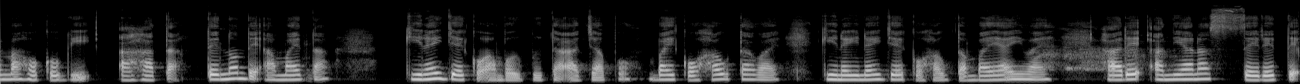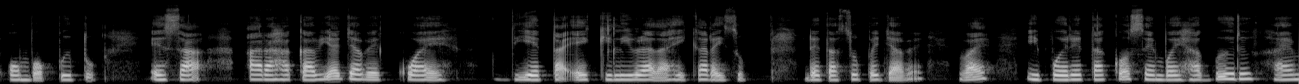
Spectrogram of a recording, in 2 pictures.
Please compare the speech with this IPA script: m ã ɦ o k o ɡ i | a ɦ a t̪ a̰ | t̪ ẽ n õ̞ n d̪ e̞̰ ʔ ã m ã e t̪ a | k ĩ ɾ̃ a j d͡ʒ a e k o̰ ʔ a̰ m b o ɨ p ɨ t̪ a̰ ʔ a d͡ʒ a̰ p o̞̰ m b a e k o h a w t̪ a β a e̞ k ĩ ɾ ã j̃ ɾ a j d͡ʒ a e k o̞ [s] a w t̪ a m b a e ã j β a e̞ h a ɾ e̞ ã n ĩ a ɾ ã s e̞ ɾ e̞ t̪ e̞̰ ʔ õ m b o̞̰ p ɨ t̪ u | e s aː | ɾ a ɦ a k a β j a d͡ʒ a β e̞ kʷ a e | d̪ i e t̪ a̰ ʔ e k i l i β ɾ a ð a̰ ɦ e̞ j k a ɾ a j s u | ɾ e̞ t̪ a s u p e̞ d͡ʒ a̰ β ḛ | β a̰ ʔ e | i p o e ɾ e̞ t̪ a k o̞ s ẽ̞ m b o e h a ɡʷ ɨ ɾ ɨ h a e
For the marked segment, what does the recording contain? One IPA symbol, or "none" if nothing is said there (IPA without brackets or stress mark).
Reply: h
